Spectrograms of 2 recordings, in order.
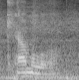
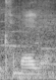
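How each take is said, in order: First: The name rhymes with Pamela. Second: The name does not rhyme with Pamela. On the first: The speaker calls it right. "pronounced like Pamela" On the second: The speaker calls it wrong. "I always say Kamala when I'm talking about her"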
